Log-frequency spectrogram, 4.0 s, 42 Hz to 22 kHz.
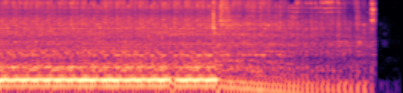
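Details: International IH 504/2504 backhoe tractor with new cap, plugs and wires and cleaned carburetor: steady, even low idle, then switched off and winds down smoothly; stalls randomly under load after 10–20 minutes, probably fuel delivery.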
